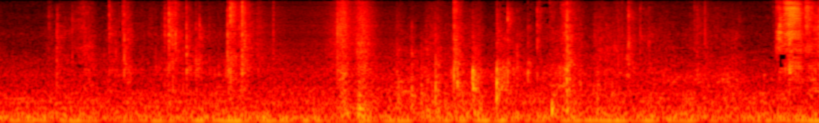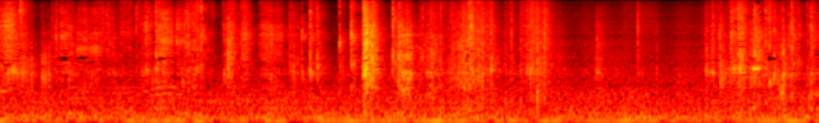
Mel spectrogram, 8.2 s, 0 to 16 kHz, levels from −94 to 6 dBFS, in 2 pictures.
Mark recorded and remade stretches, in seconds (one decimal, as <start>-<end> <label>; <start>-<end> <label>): 0.0-1.3 recorded; 1.3-2.0 remade; 2.0-6.5 recorded; 6.5-7.7 remade; 7.7-8.2 recorded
